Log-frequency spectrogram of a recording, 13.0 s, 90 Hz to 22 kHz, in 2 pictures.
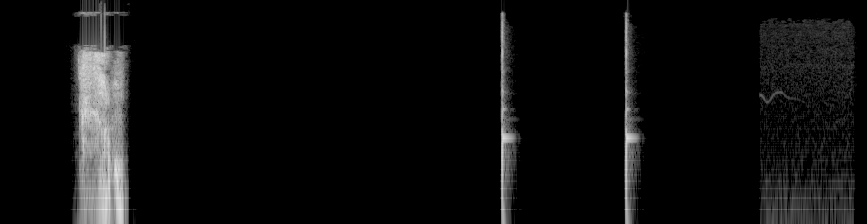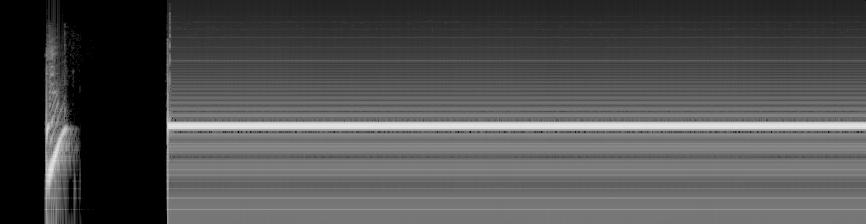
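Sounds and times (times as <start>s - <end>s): censor bleep tone: 7.8s - 13.0s.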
